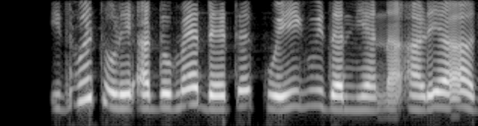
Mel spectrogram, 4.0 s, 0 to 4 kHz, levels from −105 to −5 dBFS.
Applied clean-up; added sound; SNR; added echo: neural mask model DeepFilterNet 3.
